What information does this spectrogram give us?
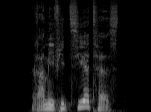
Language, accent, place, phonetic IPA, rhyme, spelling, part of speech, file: German, Germany, Berlin, [ʁamifiˈt͡siːɐ̯təst], -iːɐ̯təst, ramifiziertest, verb, De-ramifiziertest.ogg
- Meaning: inflection of ramifizieren: 1. second-person singular preterite 2. second-person singular subjunctive II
